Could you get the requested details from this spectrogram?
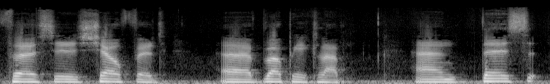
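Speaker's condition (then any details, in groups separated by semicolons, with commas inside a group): Motor neurone disease; progressive neurological disorder affecting muscles throughout the body; diagnosed about nine months before recording, balance problems and falls, mobility impacted, drags legs walking; speech heavily impacted, slowed down, slurred around the edges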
